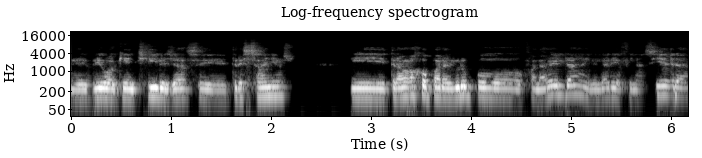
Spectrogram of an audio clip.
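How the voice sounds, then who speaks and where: With music in the background, a man with an Argentine accent talks at a moderate pace in a fairly high pitch, his intonation fairly even. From Argentina. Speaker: software architect and community leader. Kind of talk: webinar presentation. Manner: repetitive, stumbling on words.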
